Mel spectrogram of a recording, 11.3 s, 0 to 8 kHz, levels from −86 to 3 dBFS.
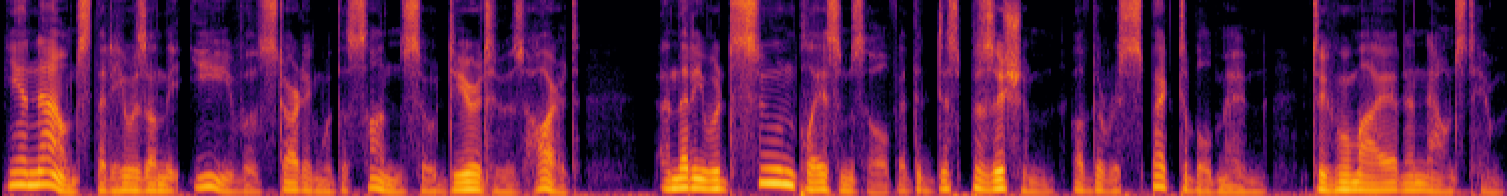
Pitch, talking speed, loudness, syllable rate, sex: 105 Hz, 200 wpm, -17 LUFS, 5.1 syllables/s, male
